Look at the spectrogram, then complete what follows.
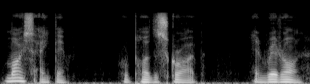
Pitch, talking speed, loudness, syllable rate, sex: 110 Hz, 195 wpm, -17 LUFS, 6.3 syllables/s, male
